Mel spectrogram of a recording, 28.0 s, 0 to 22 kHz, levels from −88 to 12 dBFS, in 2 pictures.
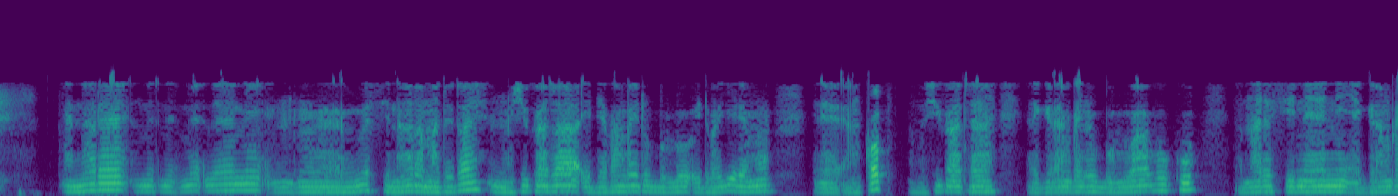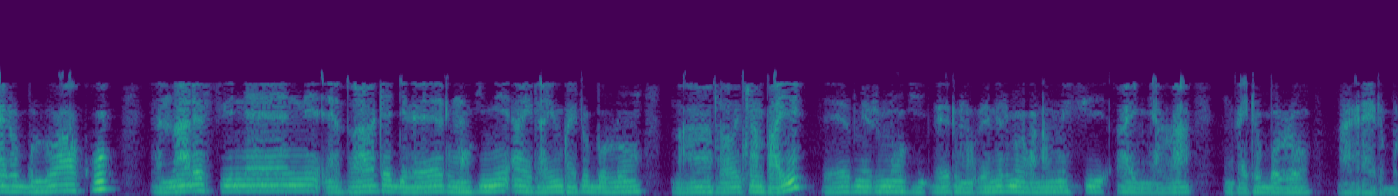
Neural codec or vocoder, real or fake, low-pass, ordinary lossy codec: autoencoder, 48 kHz, 32 numbers a frame, DAC-VAE, trained on Japanese speech; fake; 19.8 kHz; AAC, 16 kbps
